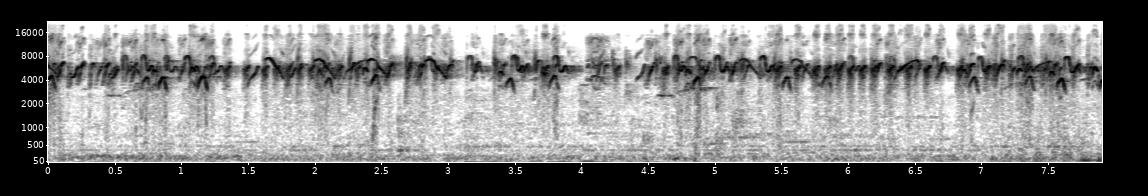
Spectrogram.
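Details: Busy brown-throated sunbird chatter meant to attract birds, also offered as therapy for stressed sunbirds: shrill, rapid chirping and squeaky twitters crowding together in a steady high-pitched wall of sound.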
